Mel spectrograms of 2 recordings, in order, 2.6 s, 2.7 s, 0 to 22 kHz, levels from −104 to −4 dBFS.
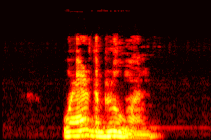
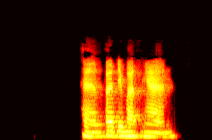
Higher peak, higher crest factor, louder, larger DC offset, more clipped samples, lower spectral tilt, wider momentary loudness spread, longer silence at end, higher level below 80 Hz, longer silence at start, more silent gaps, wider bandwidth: second, -6 dBFS vs -2 dBFS; about the same, 16 dB vs 20 dB; second, -21 LUFS vs -18 LUFS; neither; neither; second, -8 dB/octave vs -9.5 dB/octave; first, 16 LU vs 11 LU; first, 0.7 s vs 0.45 s; about the same, -58 dBFS vs -58 dBFS; second, 0.8 s vs 1.05 s; neither; first, 7.8 kHz vs 5.2 kHz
